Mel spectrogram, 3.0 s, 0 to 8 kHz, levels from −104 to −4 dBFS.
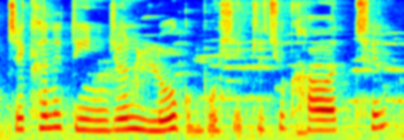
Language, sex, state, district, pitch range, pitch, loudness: Bengali, female, West Bengal, Alipurduar, 225-270 Hz, 240 Hz, -16 LUFS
